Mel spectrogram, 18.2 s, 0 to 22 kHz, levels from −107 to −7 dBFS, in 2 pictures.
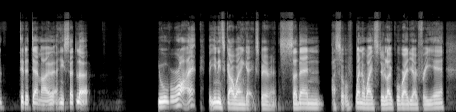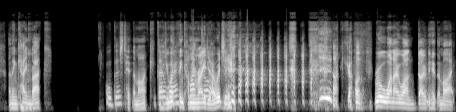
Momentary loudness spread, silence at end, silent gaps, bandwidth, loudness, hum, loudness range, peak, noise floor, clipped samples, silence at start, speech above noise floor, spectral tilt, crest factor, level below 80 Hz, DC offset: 12 LU; 0.05 s; 2.52-3.15 s, 3.94-3.99 s, 4.10-4.17 s, 6.51-6.62 s, 10.19-11.09 s; 11.5 kHz; -18 LUFS; none; 6 LU; -2 dBFS; -80 dBFS; under 0.1%; 0 s; 62 dB; -4.5 dB/octave; 18 dB; -56 dBFS; under 0.1%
